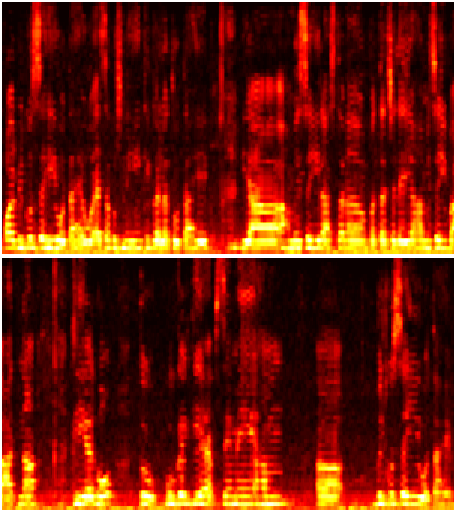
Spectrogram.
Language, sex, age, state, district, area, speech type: Urdu, female, 30-45, Delhi, East Delhi, urban, spontaneous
